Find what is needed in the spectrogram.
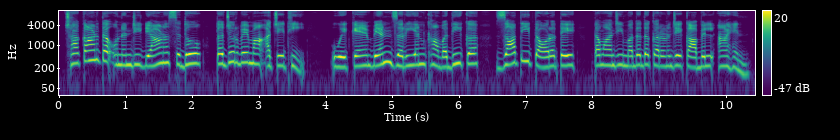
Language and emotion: Sindhi, neutral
